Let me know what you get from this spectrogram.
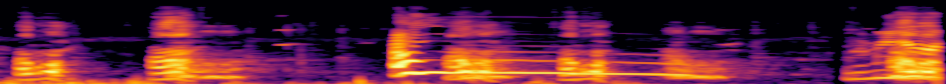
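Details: A male Redbone Coonhound, sire of an upcoming litter, puts his head back and bays in long, drawn-out, mournful notes that slowly fall in pitch.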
